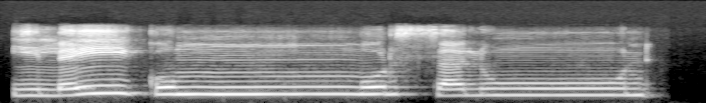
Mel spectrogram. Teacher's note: तो इसमें गुन्ना भी करना है اور مجھے اس میں ایک میم دوسرے میم میں جائے گا، تو کاف کی جو ساؤنڈ ہے وہ میم کے اندر چلی جائے گی، پہلا ساکن سکون والا ختم اور اگلا میم اس کے اندر مرج ہو جائے گا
